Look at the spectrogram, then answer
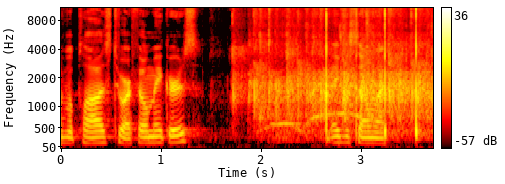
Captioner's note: applause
